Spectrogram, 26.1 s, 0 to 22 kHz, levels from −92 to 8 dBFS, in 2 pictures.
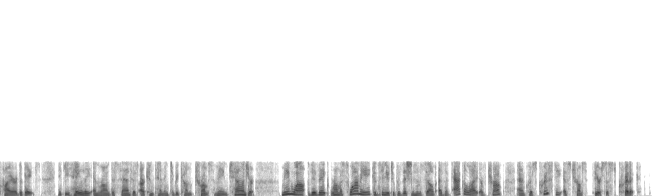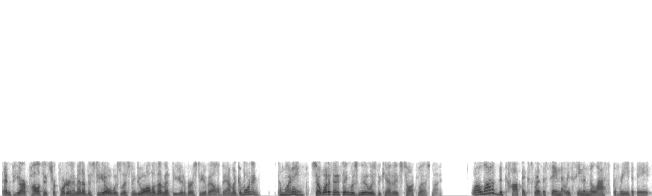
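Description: From start to finish, the speech carries the sound of the RealAudio 14.4 codec. It is the old RealAudio 1 format built for dial-up modems. The damage is heavy. Everything above about 3.8 kHz is gone, so the top end is simply cut away. What remains sounds muffled and gargly. The coder squeezes the signal into a tiny data stream, which fits a rate of around 8 kbit/s. Detail smears into a wet, bubbling texture.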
